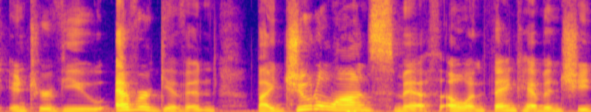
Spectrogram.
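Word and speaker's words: Smyth: ever given by judalon Smith and as uh Dominic Dunn pointed out in yesterday's article it is Smith not SMI even though it's spelled with a Y whom Diane Sawyer interviewed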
